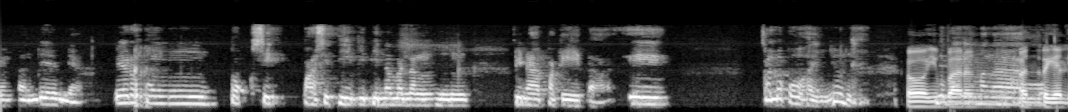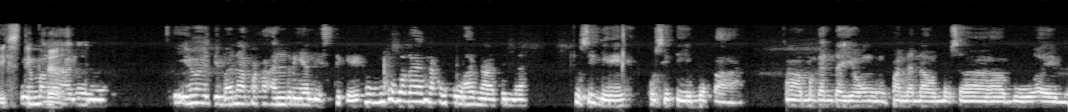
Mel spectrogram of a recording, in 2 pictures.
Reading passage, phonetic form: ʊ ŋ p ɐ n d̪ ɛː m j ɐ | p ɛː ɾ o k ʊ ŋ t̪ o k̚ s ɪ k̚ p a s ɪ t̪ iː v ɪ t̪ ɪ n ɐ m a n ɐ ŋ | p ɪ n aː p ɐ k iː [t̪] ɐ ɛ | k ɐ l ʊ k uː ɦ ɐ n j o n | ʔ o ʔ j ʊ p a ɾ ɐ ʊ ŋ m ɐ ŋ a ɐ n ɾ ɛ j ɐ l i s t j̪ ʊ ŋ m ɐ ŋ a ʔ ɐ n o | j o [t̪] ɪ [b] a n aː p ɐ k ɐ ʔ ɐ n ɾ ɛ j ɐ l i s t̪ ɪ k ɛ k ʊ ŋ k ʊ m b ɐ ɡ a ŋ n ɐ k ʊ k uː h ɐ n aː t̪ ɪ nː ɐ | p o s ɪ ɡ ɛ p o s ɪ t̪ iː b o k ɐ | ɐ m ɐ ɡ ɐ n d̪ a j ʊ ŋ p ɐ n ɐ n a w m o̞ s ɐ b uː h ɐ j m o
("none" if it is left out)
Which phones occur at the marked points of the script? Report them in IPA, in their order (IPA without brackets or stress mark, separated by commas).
t̪, d̪, b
